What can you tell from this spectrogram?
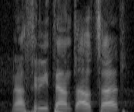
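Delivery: ordinary delivery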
